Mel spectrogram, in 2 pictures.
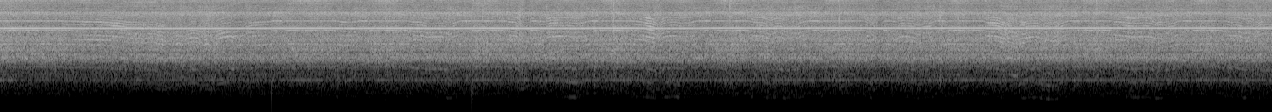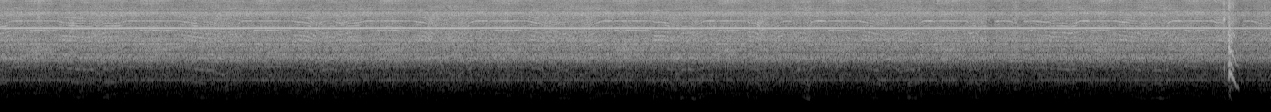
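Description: A Byrnes saw makes test cuts through a wooden board, giving a steady, loud, high-pitched whine that holds evenly throughout with no talking, ending in a brief click.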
